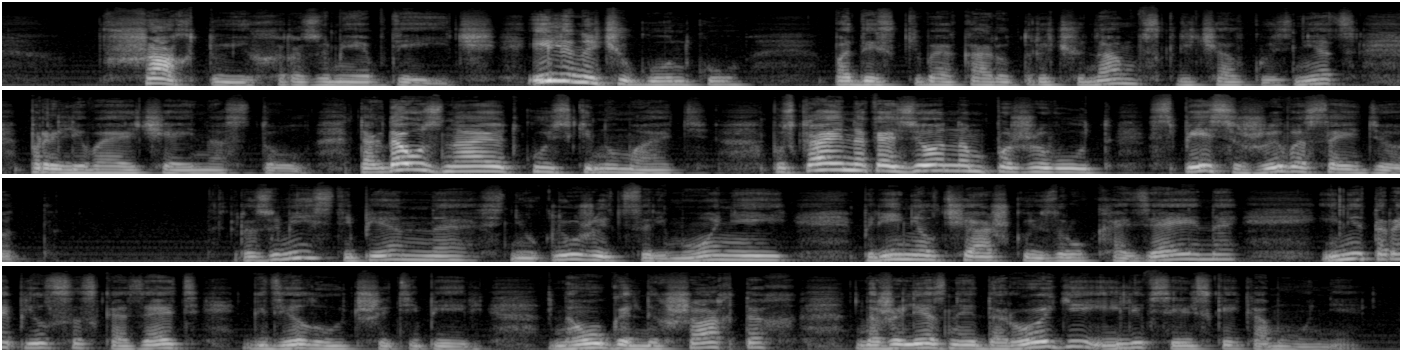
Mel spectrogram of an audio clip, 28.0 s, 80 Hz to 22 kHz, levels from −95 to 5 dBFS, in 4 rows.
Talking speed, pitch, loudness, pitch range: 120 wpm, 175 Hz, -29 LUFS, 150-205 Hz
